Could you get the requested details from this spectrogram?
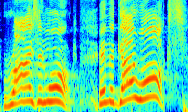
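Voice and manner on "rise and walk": slow, loud command to rise. Acted. Peter commanding the lame man, loud and slow. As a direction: proclaim it like a healing command.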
